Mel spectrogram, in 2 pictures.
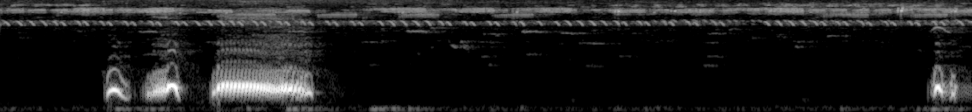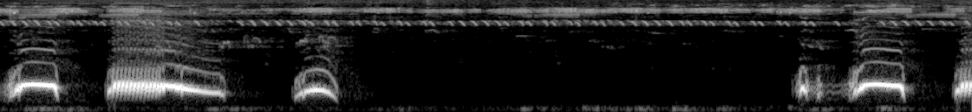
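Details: Spotted dove calling to prompt wild birds to answer. The low phrase repeats three times, about every four seconds: two or three quick arched hoots and a long, even, buzzy coo, with a separate hooted note after it.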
